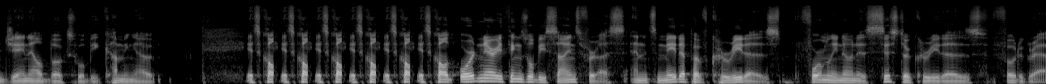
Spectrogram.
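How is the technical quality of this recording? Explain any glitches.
The recording has one clear glitch, a system hang loop, between 2.73 and 4.44 s. A 341 ms slice of speech repeats exactly five times, about 2.9 times per second, as the audio path stalls and replays its buffer. The length fits a 16384-sample buffer. It sounds like a rhythmic stutter. The waveform and spectrogram show identical blocks tiled side by side, and little or no audio appears to be lost.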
